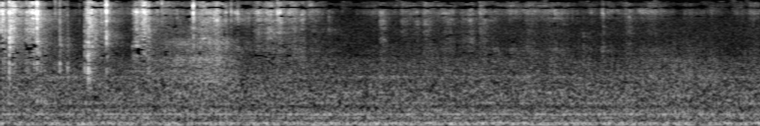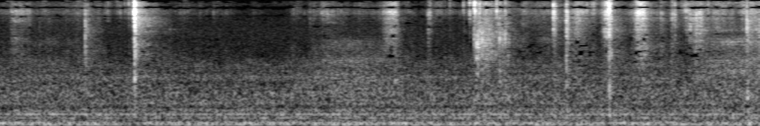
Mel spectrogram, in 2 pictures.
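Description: Faint handling of folded cardstock and double-sided adhesive tape as the tape is pressed onto the paper: a few soft, short clicks and crackles over a low steady hum.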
